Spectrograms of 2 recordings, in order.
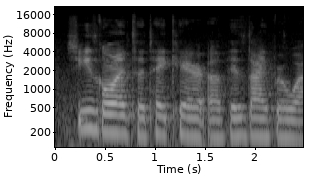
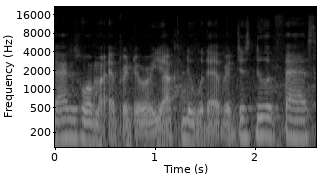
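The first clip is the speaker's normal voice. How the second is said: fading, tired mutter of pain; exhausted softer plea for the epidural; softer, worn-out plea; 3 semitones lower, 9 dB quieter than usual. Retold or imitated. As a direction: say it drained and much softer.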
